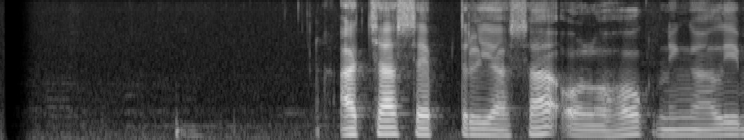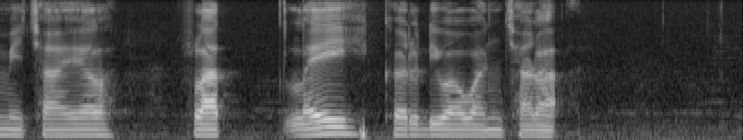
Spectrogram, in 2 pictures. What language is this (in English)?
Sundanese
